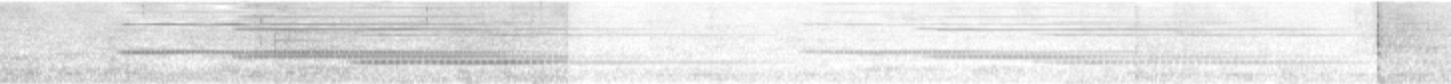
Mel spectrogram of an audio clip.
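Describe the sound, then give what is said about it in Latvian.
Ringing bell signal calling members to a vote in a parliament chamber, heard as steady sustained tones that hold for a few seconds, pause, then return more faintly over a low murmur of the room. “Lūdzu atbalstīt šo lēmumu projektu. Paldies, lūdzu zvanu.”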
